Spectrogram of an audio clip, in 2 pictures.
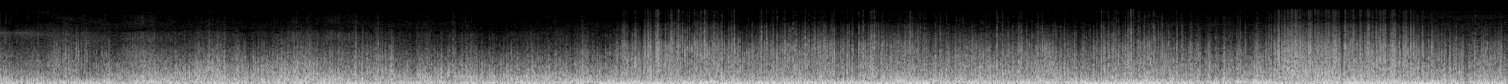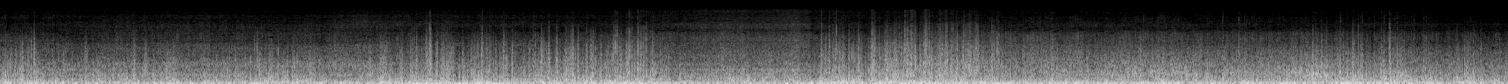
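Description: Off-road buggy driving over rough ground: a steady, loud rumble of engine and ride noise under heavy wind buffeting on the microphone, with brighter surges every several seconds.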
